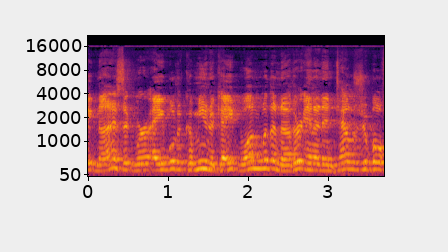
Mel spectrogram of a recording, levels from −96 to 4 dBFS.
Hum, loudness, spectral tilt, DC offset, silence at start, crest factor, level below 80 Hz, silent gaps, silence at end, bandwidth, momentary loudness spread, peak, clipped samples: none; -14 LUFS; -3.5 dB/octave; under 0.1%; 0 s; 14 dB; -50 dBFS; none; 0 s; 16.5 kHz; 5 LU; 0 dBFS; under 0.1%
